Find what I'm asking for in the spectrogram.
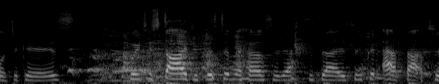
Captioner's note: laughter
